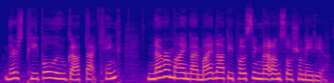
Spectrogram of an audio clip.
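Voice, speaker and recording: A woman's voice: a little high, steady tone, brisk, darkish tone, faint music behind. A woman live-streaming as a VTuber and book reader, chatting casually with viewers, thanking them by name and laughing often. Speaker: streamer and VTuber reading host.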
